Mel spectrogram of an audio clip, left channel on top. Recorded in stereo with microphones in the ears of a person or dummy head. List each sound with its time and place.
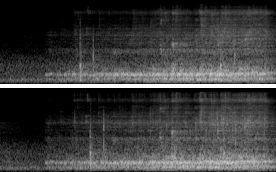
0.5 s boiling: 30° right (ahead or behind), 2 m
